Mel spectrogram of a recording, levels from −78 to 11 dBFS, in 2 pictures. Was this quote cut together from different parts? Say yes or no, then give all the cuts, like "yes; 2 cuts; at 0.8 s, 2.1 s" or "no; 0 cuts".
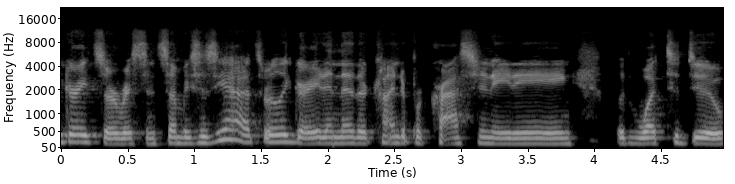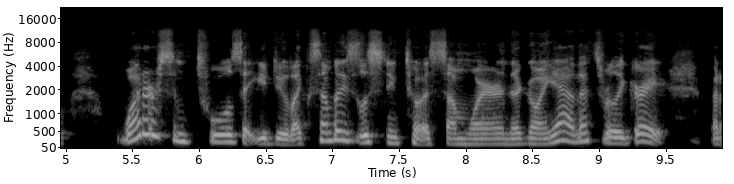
no; 0 cuts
